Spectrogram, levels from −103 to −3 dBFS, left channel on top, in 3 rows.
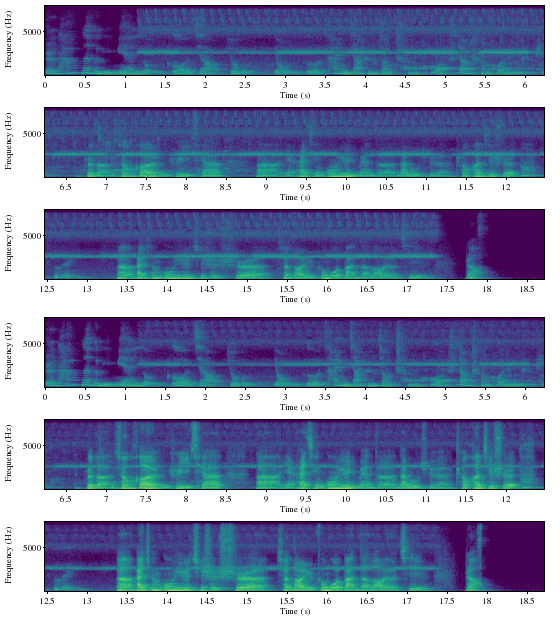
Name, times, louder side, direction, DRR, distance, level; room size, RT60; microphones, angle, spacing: voice 1, 0.0-6.4 12.2-13.0, right 1 dB, 20° right, 0.7 m, -43 dB
sound 1, 1.1-17.4, left 5 dB, 45° left, 1.6 m, -53 dB
sound 2, 3.1-3.2 3.8-10.1, left 3 dB, 80° left, 2.9 m, -57 dB
voice 2, 6.8-12.2 13.4-17.3 17.7-17.9, right 5 dB, 75° right, 0.5 m, -30 dB
8.6 x 8.1 x 3.5 m
head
